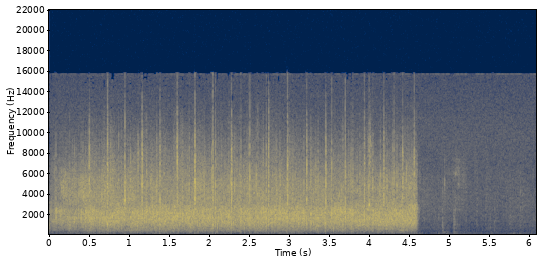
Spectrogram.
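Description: Audience applauding after a school concert band's piece. The applause starts right away and cuts off abruptly about four and a half seconds in.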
